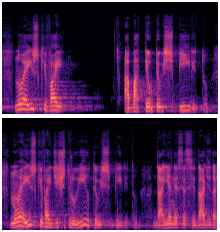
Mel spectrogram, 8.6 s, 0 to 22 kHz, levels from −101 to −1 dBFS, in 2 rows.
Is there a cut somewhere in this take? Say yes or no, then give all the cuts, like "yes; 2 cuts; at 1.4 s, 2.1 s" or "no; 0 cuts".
yes; 1 cut; at 7.2 s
